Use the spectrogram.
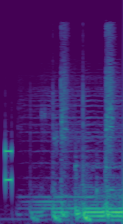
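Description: A single short two-tone beep from a phone keypad button press on a helpline menu, loud and clean, followed by music starting up.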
